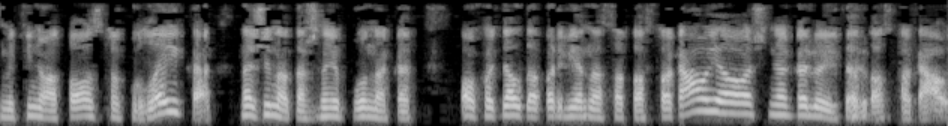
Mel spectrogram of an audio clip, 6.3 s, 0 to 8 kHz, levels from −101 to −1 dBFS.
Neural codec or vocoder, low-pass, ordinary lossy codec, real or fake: vocoder, 22.05 kHz, 80 mel bands, HiFi-GAN; 7.2 kHz; MP3, 32 kbps; fake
